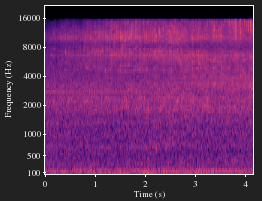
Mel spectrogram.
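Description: Porsche 911's flat-six engine running steadily at low revs, a low, even drone with no revving.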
